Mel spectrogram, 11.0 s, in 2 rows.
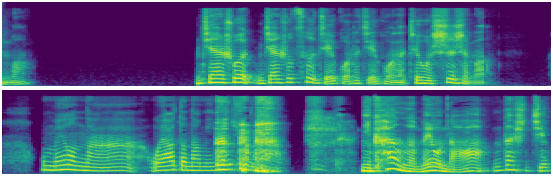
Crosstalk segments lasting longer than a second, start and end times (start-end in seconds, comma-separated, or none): none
